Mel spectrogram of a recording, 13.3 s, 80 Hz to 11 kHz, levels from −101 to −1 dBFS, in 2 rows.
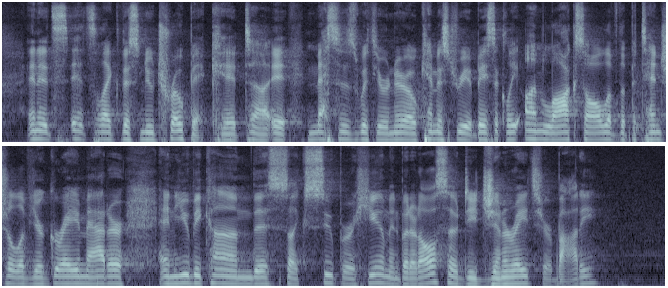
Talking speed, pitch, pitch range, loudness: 165 wpm, 125 Hz, 115-130 Hz, -29 LUFS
